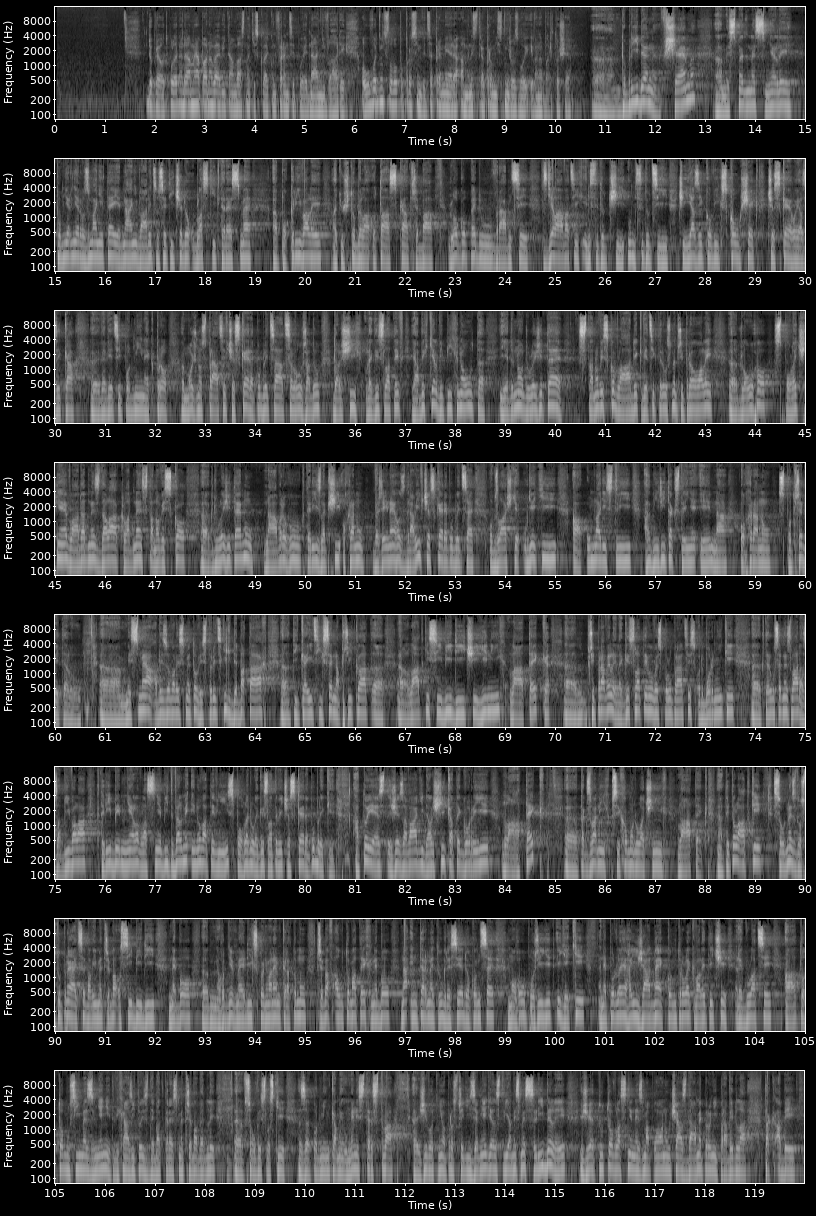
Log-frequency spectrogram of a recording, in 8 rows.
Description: Tisková konference po jednání vlády, 30. srpna 2023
